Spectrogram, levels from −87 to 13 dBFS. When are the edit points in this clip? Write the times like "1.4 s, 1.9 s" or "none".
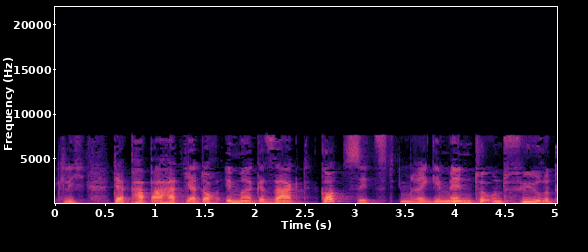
2.6 s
